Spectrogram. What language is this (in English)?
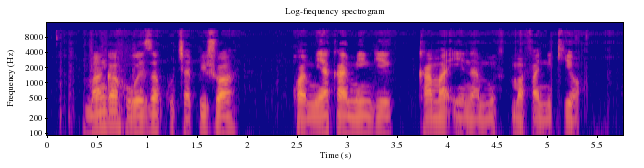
Swahili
